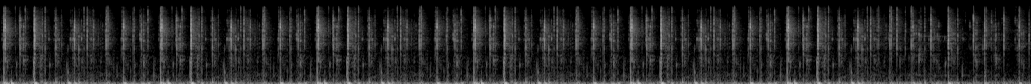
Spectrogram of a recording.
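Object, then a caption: Plastic sunglasses frame. Long nails on one hand tap and scratch the side of a pair of pink-tinted sunglasses with a clear plastic frame, worn on the face. The result is a steady stream of quick, dry plastic clicks with a bright, scratchy hiss and a soft low thump under each tap. Each tap dies away almost at once, and the pace runs fairly even throughout.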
